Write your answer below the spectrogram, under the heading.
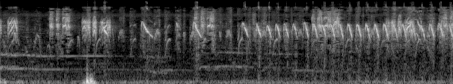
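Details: Crimson sunbird lure recording meant to set other birds singing: scattered high chirps give way to a fast, even, thin trill of repeated ticking notes, with faint steady whistle tones and a low thump in the background.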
